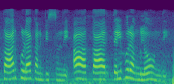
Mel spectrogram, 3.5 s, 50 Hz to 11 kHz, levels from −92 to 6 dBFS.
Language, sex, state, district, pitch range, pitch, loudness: Telugu, female, Telangana, Mahabubabad, 230-275 Hz, 255 Hz, -14 LUFS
